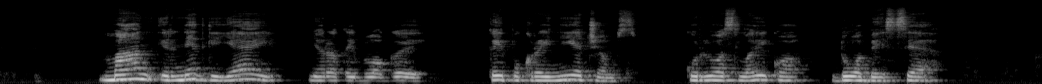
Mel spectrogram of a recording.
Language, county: Lithuanian, Tauragė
